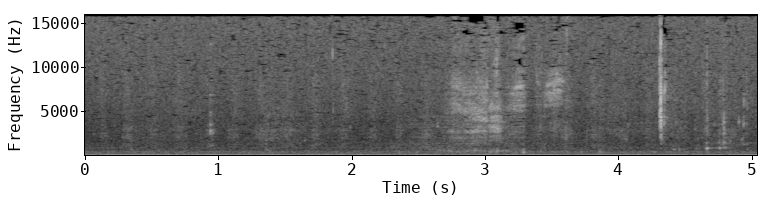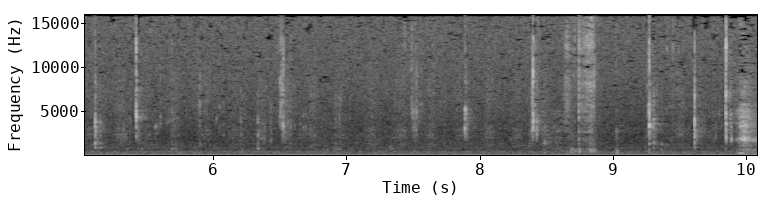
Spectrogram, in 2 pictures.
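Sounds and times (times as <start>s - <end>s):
person chewing: 4.2s - 10.0s.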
